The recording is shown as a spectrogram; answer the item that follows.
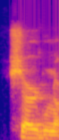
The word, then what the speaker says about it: Sheridan: Well, you know, my, my parents are actually from, and I'm going to pronounce this correctly, Sheridan, Sheridan. That that's the correct way to pronounce it. I don't know if you know that, but Sheridan, Arkansas.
